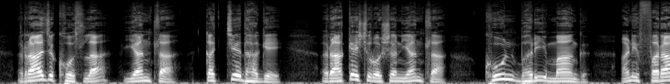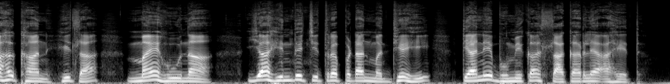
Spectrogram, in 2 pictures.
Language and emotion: Marathi, neutral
